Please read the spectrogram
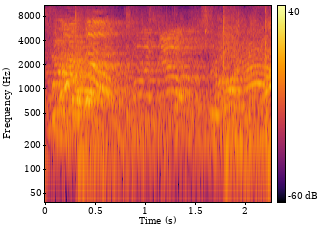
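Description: Indistinct high-pitched shouts and calls from children in a crowded school gym, with the hall's echo and no clear words; the loudest shouts come about a quarter second in and again near the end.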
